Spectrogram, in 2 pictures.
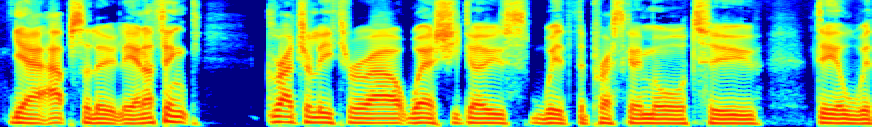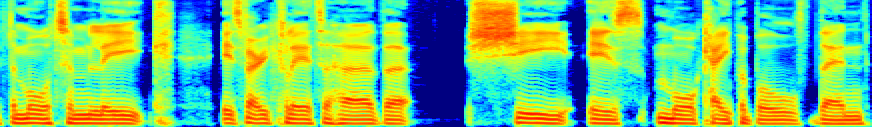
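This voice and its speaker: A man co-hosting a podcast, discussing a book casually in a measured, reflective and explanatory way. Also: on the low side, little pitch movement, clean tone, no echo, studio quality. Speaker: podcast co-host.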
